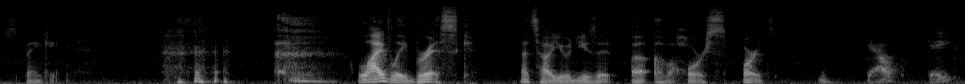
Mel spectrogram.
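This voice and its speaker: A man with a very low, deep voice co-hosts a podcast from home. He talks in a relaxed, joking way into a desk microphone. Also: slow pace, long pauses, breathy edge. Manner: joking, playful. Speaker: podcast co-host. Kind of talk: casual chat. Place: home room with lights off.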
